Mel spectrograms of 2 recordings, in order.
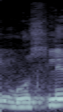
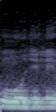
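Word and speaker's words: Moseley: Table दे हैं आपके Henry मोसले बोलते हैं कई लोग मोजले बोलते हैं। वो प्रोनाउंसिएशन है जैसा हक को पढ़ना है ना। हेनरी मोसले बोल सकते हो, मोजले बोल सकते हो।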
